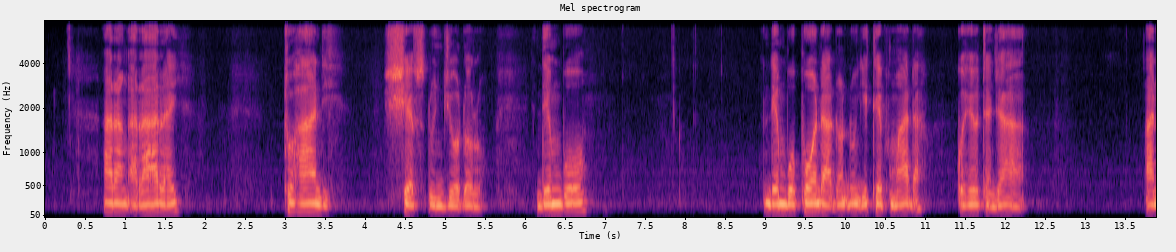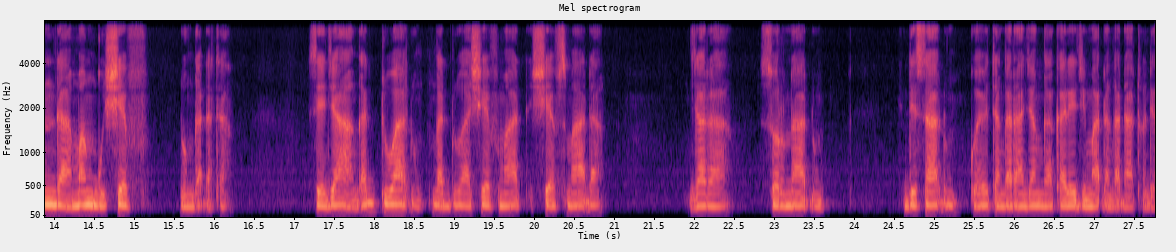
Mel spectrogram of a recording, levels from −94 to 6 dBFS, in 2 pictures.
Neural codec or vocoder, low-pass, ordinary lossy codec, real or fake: vocoder, 24 kHz, 100 mel bands, Vocos; 7.2 kHz; none; fake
